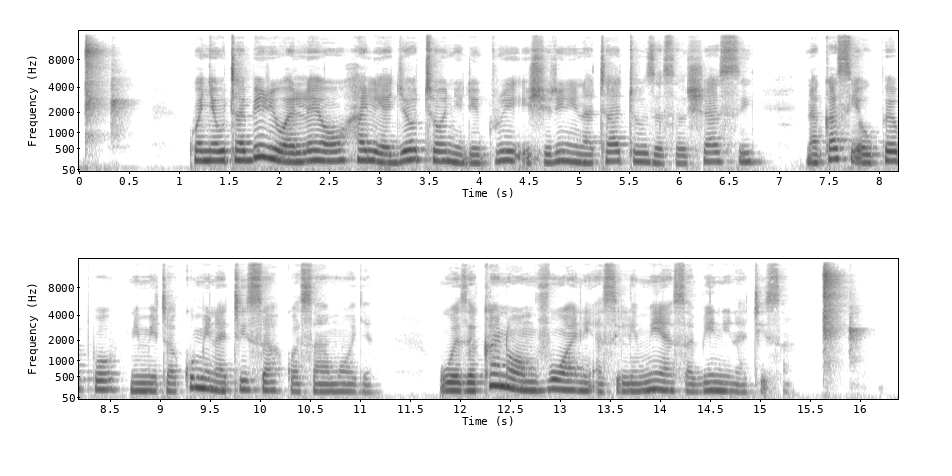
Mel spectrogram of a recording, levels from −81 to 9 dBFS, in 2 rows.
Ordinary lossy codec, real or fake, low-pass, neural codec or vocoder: none; fake; 14.4 kHz; vocoder, 48 kHz, 128 mel bands, Vocos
